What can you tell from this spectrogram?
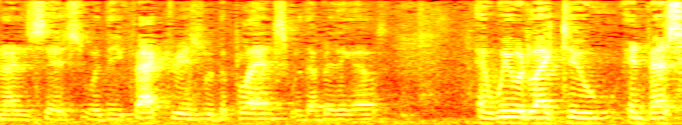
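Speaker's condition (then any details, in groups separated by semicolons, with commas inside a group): No condition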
